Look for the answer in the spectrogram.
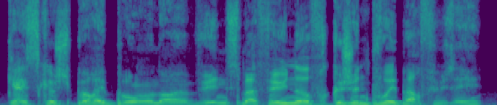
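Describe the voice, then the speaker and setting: A man voicing a slick, greedy celebrity music producer in a cartoon, a raspy, laid-back showman. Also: medium pitch, very animated, fairly quick, dry recording. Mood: unbothered. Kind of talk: animated cartoon dubbing. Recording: music underneath.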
